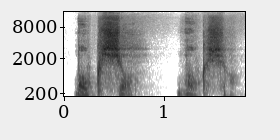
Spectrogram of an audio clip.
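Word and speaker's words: 黙照: The Japanese pronunciation is mokusho zen. Mokusho, mokusho, mo zhao.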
